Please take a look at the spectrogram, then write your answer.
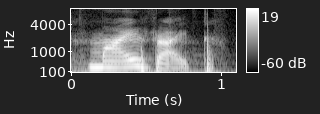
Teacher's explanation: My is unstressed and right is stressed. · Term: iamb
